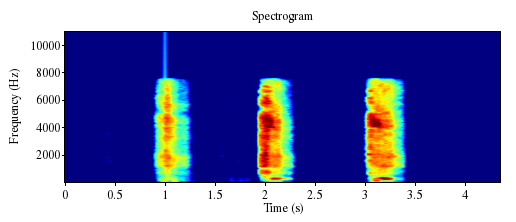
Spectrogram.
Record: {"exhalation_length": "4.4 s", "exhalation_amplitude": 11287, "exhalation_signal_mean_std_ratio": 0.25, "survey_phase": "alpha (2021-03-01 to 2021-08-12)", "age": "45-64", "gender": "Female", "wearing_mask": "No", "symptom_cough_any": true, "symptom_onset": "6 days", "smoker_status": "Never smoked", "respiratory_condition_asthma": false, "respiratory_condition_other": false, "recruitment_source": "Test and Trace", "submission_delay": "2 days", "covid_test_result": "Positive", "covid_test_method": "RT-qPCR"}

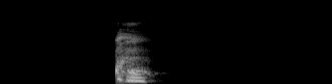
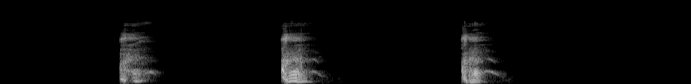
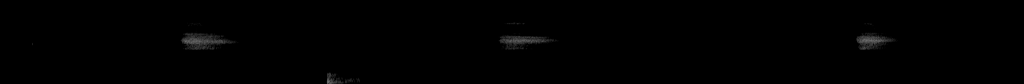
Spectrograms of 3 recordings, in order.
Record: {"cough_length": "3.3 s", "cough_amplitude": 11170, "cough_signal_mean_std_ratio": 0.24, "three_cough_length": "6.9 s", "three_cough_amplitude": 21105, "three_cough_signal_mean_std_ratio": 0.24, "exhalation_length": "10.2 s", "exhalation_amplitude": 874, "exhalation_signal_mean_std_ratio": 0.29, "survey_phase": "alpha (2021-03-01 to 2021-08-12)", "age": "45-64", "gender": "Female", "wearing_mask": "No", "symptom_none": true, "smoker_status": "Never smoked", "respiratory_condition_asthma": false, "respiratory_condition_other": false, "recruitment_source": "REACT", "submission_delay": "1 day", "covid_test_result": "Negative", "covid_test_method": "RT-qPCR"}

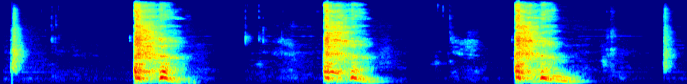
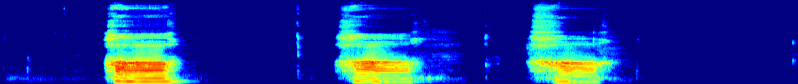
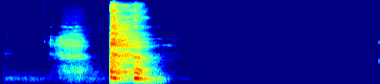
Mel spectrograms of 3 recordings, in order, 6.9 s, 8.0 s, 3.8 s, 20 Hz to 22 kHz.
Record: {"three_cough_length": "6.9 s", "three_cough_amplitude": 32768, "three_cough_signal_mean_std_ratio": 0.31, "exhalation_length": "8.0 s", "exhalation_amplitude": 31510, "exhalation_signal_mean_std_ratio": 0.35, "cough_length": "3.8 s", "cough_amplitude": 32768, "cough_signal_mean_std_ratio": 0.23, "survey_phase": "beta (2021-08-13 to 2022-03-07)", "age": "45-64", "gender": "Male", "wearing_mask": "No", "symptom_none": true, "smoker_status": "Never smoked", "respiratory_condition_asthma": false, "respiratory_condition_other": false, "recruitment_source": "REACT", "submission_delay": "1 day", "covid_test_result": "Negative", "covid_test_method": "RT-qPCR", "influenza_a_test_result": "Negative", "influenza_b_test_result": "Negative"}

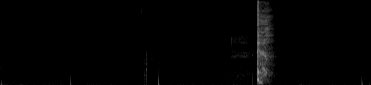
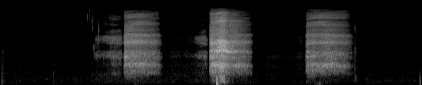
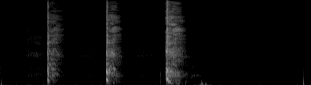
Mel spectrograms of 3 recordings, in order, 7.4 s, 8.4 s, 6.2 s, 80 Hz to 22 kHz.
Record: {"cough_length": "7.4 s", "cough_amplitude": 4191, "cough_signal_mean_std_ratio": 0.14, "exhalation_length": "8.4 s", "exhalation_amplitude": 13379, "exhalation_signal_mean_std_ratio": 0.32, "three_cough_length": "6.2 s", "three_cough_amplitude": 5535, "three_cough_signal_mean_std_ratio": 0.24, "survey_phase": "beta (2021-08-13 to 2022-03-07)", "age": "45-64", "gender": "Female", "wearing_mask": "No", "symptom_cough_any": true, "symptom_sore_throat": true, "symptom_fatigue": true, "symptom_change_to_sense_of_smell_or_taste": true, "smoker_status": "Never smoked", "respiratory_condition_asthma": false, "respiratory_condition_other": false, "recruitment_source": "Test and Trace", "submission_delay": "3 days", "covid_test_result": "Positive", "covid_test_method": "RT-qPCR", "covid_ct_value": 17.5, "covid_ct_gene": "ORF1ab gene", "covid_ct_mean": 18.0, "covid_viral_load": "1300000 copies/ml", "covid_viral_load_category": "High viral load (>1M copies/ml)"}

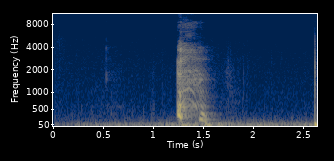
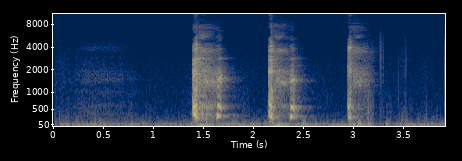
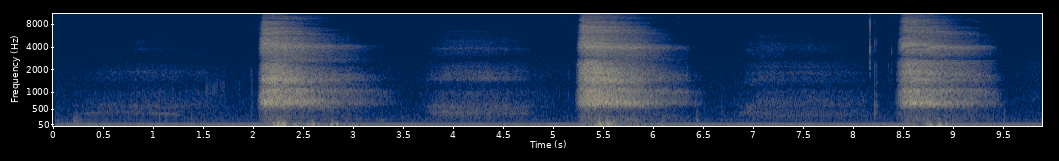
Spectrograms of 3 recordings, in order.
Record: {"cough_length": "2.6 s", "cough_amplitude": 3018, "cough_signal_mean_std_ratio": 0.4, "three_cough_length": "3.9 s", "three_cough_amplitude": 5206, "three_cough_signal_mean_std_ratio": 0.36, "exhalation_length": "9.9 s", "exhalation_amplitude": 1305, "exhalation_signal_mean_std_ratio": 0.43, "survey_phase": "beta (2021-08-13 to 2022-03-07)", "age": "18-44", "gender": "Female", "wearing_mask": "No", "symptom_new_continuous_cough": true, "symptom_runny_or_blocked_nose": true, "symptom_sore_throat": true, "symptom_fatigue": true, "symptom_headache": true, "symptom_change_to_sense_of_smell_or_taste": true, "symptom_loss_of_taste": true, "symptom_onset": "3 days", "smoker_status": "Current smoker (e-cigarettes or vapes only)", "respiratory_condition_asthma": false, "respiratory_condition_other": false, "recruitment_source": "Test and Trace", "submission_delay": "1 day", "covid_test_result": "Positive", "covid_test_method": "RT-qPCR"}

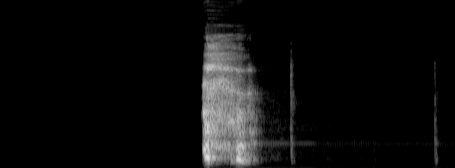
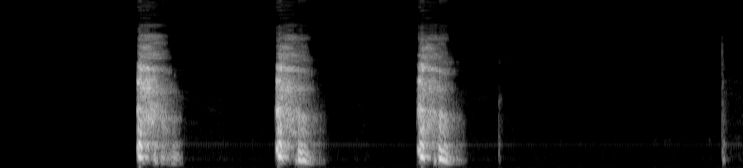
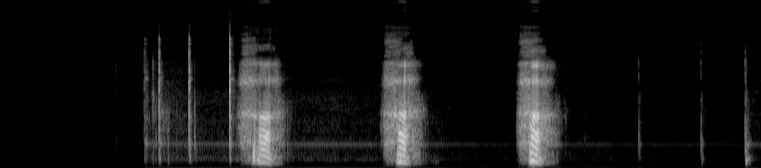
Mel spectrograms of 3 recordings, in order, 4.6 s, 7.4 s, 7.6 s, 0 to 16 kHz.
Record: {"cough_length": "4.6 s", "cough_amplitude": 24167, "cough_signal_mean_std_ratio": 0.22, "three_cough_length": "7.4 s", "three_cough_amplitude": 26963, "three_cough_signal_mean_std_ratio": 0.25, "exhalation_length": "7.6 s", "exhalation_amplitude": 25686, "exhalation_signal_mean_std_ratio": 0.21, "survey_phase": "beta (2021-08-13 to 2022-03-07)", "age": "65+", "gender": "Male", "wearing_mask": "No", "symptom_none": true, "smoker_status": "Never smoked", "respiratory_condition_asthma": false, "respiratory_condition_other": false, "recruitment_source": "REACT", "submission_delay": "1 day", "covid_test_result": "Negative", "covid_test_method": "RT-qPCR", "influenza_a_test_result": "Negative", "influenza_b_test_result": "Negative"}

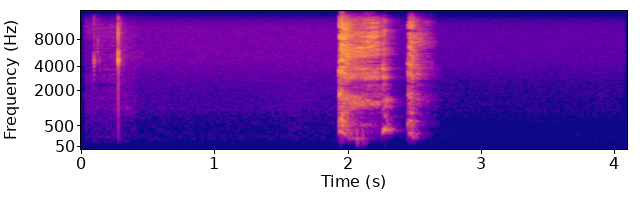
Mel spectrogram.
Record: {"cough_length": "4.1 s", "cough_amplitude": 31958, "cough_signal_mean_std_ratio": 0.25, "survey_phase": "alpha (2021-03-01 to 2021-08-12)", "age": "18-44", "gender": "Female", "wearing_mask": "No", "symptom_cough_any": true, "symptom_fatigue": true, "symptom_headache": true, "symptom_onset": "3 days", "smoker_status": "Never smoked", "respiratory_condition_asthma": false, "respiratory_condition_other": false, "recruitment_source": "Test and Trace", "submission_delay": "1 day", "covid_test_result": "Positive", "covid_test_method": "RT-qPCR", "covid_ct_value": 18.2, "covid_ct_gene": "ORF1ab gene", "covid_ct_mean": 18.7, "covid_viral_load": "720000 copies/ml", "covid_viral_load_category": "Low viral load (10K-1M copies/ml)"}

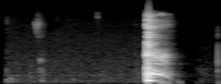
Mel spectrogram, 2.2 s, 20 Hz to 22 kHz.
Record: {"cough_length": "2.2 s", "cough_amplitude": 32767, "cough_signal_mean_std_ratio": 0.21, "survey_phase": "beta (2021-08-13 to 2022-03-07)", "age": "45-64", "gender": "Male", "wearing_mask": "No", "symptom_none": true, "smoker_status": "Ex-smoker", "respiratory_condition_asthma": false, "respiratory_condition_other": false, "recruitment_source": "REACT", "submission_delay": "1 day", "covid_test_result": "Negative", "covid_test_method": "RT-qPCR", "influenza_a_test_result": "Negative", "influenza_b_test_result": "Negative"}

